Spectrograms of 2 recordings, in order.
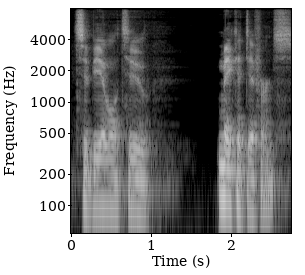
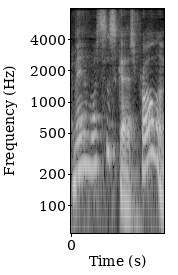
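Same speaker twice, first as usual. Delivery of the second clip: a higher, gruff-minded grumble of a rough carpenter; 14 semitones higher than usual. Retold or imitated. Carpenter's inner voice grumbling at a strange customer, higher pitched. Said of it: "the redneck, rough carpenter in me is like".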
